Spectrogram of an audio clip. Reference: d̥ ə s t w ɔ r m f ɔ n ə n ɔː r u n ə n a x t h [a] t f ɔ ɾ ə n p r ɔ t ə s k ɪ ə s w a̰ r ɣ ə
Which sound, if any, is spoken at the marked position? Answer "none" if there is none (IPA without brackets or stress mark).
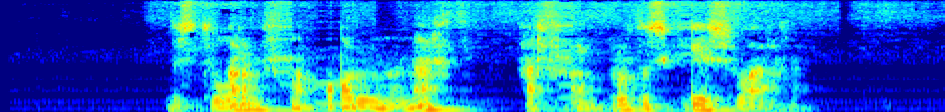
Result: a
